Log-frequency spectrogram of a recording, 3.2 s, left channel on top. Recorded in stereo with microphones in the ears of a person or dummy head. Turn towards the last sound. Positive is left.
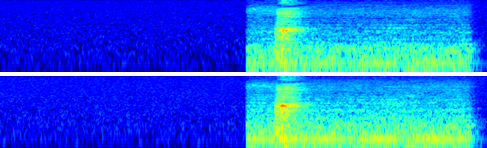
turn(degrees=-5)  # may be behind; listen again after turning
